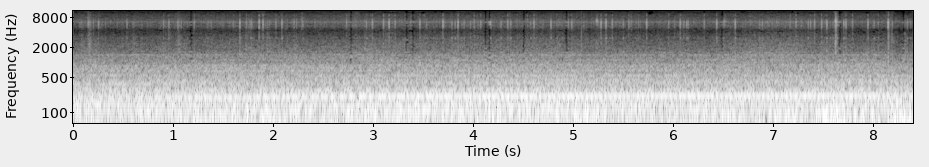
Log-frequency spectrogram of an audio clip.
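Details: Car driven at road speed. Steady low drone and rumble under tyre noise, from a bad wheel bearing, not yet fixed. It was long mistaken for an engine knocking noise.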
